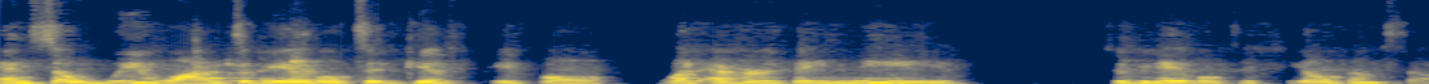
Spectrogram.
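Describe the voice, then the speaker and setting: A woman talks at a fairly slow pace in a fairly low, somewhat breathy voice. Her pitch varies in an ordinary way. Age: 60s. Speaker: functional medicine health practitioner. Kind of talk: casual chat. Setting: interview over tea.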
